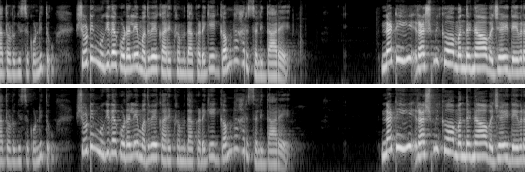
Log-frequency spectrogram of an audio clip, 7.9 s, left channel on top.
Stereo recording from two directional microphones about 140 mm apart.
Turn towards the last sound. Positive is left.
turn(degrees=10)  # may be behind; listen again after turning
